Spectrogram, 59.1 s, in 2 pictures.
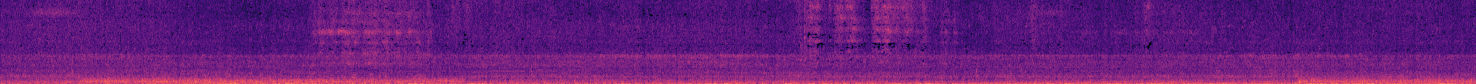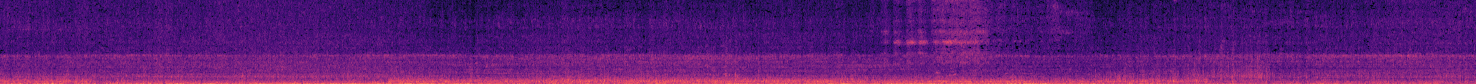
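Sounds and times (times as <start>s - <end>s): wheels rumbling on rails: 0.0s - 59.0s
wheel squeal: 5.8s - 26.0s, 26.8s - 59.0s
low engine hum: 21.4s - 47.2s.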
